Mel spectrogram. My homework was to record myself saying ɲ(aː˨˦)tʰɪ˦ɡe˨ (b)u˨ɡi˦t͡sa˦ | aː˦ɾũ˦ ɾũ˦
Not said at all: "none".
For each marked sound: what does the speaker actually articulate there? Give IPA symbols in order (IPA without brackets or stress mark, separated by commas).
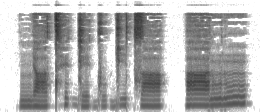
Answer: aː˨, ɡ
